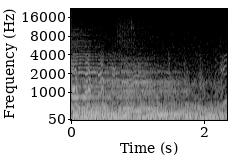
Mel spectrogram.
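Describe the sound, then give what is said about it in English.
A crow caws loudly and harshly from above, its raspy calls running together in a steady, unbroken stretch with no talking around them. “The evil crow chuckling above.”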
